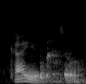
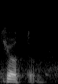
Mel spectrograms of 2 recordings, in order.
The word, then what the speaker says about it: Kyoto: Last minute he texted me and we got to Cayoto Kyoto.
